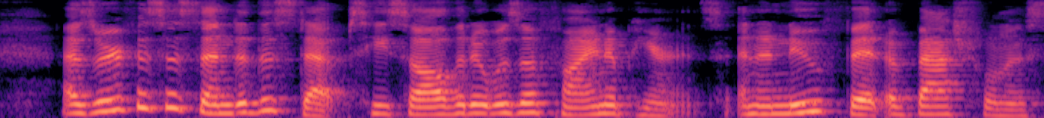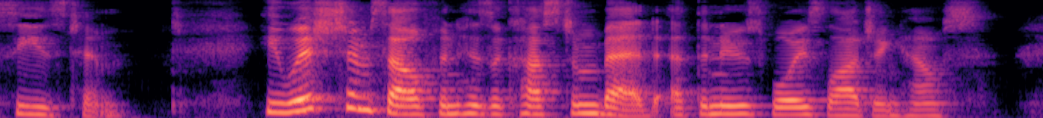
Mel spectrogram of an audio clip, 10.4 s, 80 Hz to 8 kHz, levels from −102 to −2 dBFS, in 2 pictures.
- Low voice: No, high, 195 Hz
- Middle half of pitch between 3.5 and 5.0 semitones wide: Yes, average, 3.8 semitones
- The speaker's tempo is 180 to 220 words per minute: Yes, average, 190 wpm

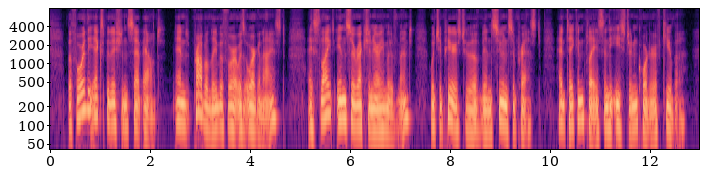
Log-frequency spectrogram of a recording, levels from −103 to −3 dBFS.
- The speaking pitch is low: Yes, low, 105 Hz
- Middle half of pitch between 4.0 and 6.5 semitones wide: Yes, average, 4.3 semitones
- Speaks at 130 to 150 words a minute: Yes, average, 145 wpm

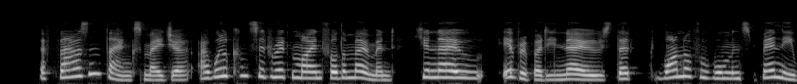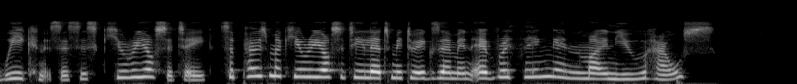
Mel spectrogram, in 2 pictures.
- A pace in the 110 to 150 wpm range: Yes, average, 140 wpm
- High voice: Yes, very high, 290 Hz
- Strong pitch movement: No, average, 5.0 semitones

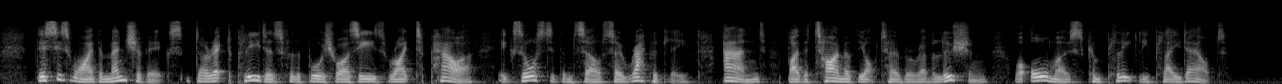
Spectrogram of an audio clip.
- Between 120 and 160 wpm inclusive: Yes, average, 140 wpm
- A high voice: No, low, 120 Hz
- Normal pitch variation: No, wide, 6.1 semitones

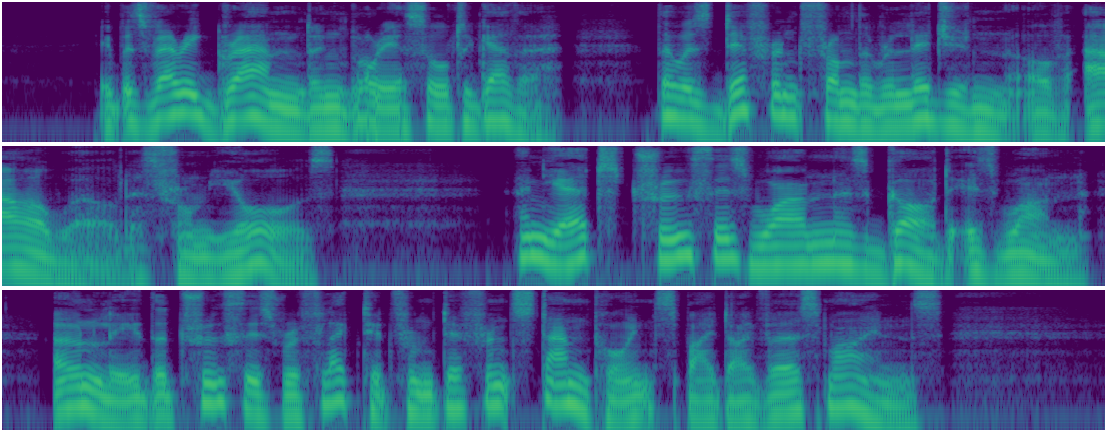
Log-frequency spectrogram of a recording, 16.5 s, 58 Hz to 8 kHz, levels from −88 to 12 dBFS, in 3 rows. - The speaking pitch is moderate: No, low, 105 Hz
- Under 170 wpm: Yes, average, 140 wpm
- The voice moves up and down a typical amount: No, wide, 6.1 semitones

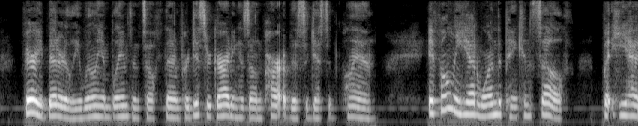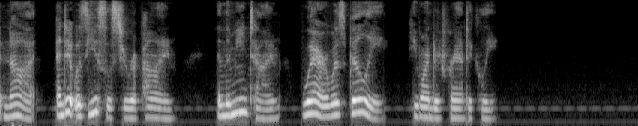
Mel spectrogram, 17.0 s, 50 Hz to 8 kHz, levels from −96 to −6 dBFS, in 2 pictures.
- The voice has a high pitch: Yes, high, 195 Hz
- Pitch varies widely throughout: No, average, 4.1 semitones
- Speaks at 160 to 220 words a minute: No, average, 150 wpm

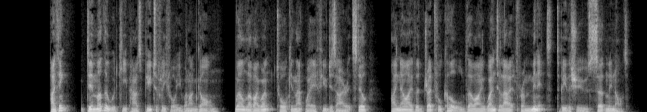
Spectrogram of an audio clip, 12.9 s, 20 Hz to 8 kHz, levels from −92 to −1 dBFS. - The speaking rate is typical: No, fast, 215 wpm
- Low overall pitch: Yes, very low, 90 Hz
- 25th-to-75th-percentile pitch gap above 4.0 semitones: Yes, average, 4.4 semitones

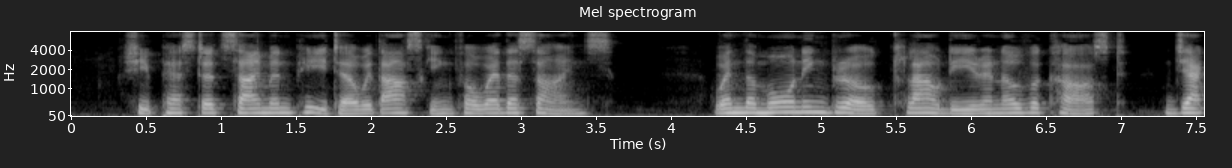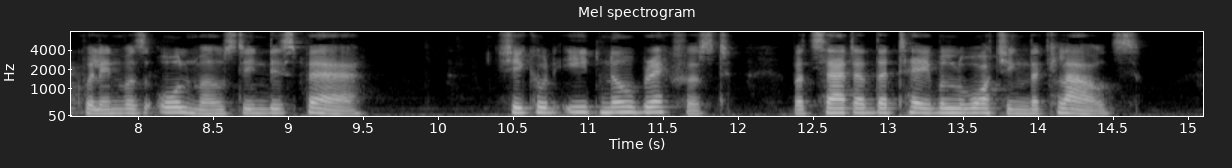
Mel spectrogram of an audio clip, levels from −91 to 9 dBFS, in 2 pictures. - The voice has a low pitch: No, medium, 155 Hz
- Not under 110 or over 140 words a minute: Yes, slow, 135 wpm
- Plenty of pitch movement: No, average, 3.0 semitones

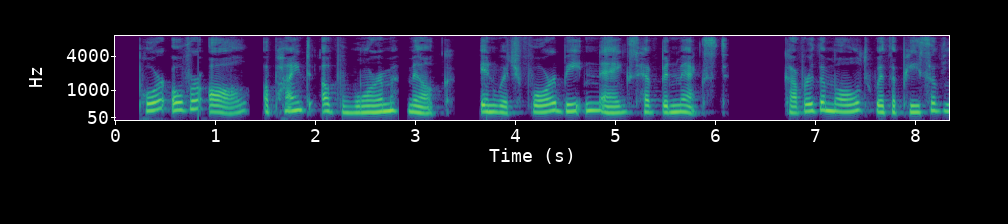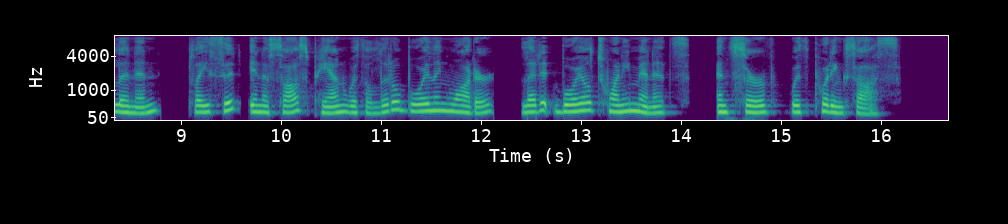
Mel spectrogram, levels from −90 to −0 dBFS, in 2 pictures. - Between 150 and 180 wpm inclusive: Yes, average, 160 wpm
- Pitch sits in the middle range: No, high, 195 Hz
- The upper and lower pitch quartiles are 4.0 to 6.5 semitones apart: No, average, 3.1 semitones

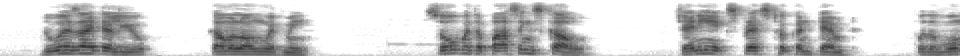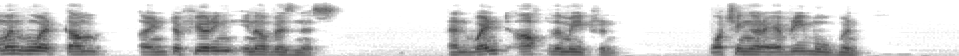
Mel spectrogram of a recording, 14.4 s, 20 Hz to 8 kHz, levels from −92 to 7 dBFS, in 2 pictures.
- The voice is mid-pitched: Yes, medium, 145 Hz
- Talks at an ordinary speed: Yes, average, 160 wpm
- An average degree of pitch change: Yes, average, 3.9 semitones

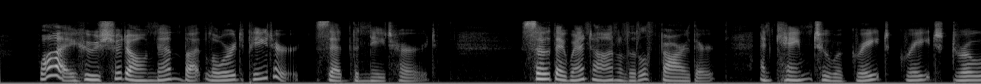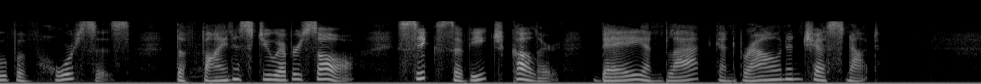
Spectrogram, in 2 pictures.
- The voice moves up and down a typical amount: Yes, average, 4.7 semitones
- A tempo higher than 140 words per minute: No, slow, 135 wpm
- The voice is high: Yes, high, 195 Hz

